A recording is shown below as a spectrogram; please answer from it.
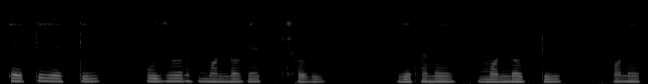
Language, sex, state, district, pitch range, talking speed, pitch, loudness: Bengali, male, West Bengal, Paschim Medinipur, 125-135 Hz, 75 wpm, 130 Hz, -50 LUFS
